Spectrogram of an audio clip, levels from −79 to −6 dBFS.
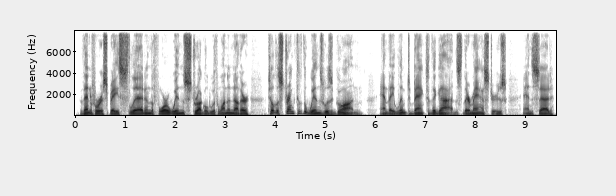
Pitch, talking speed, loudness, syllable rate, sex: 100 Hz, 200 wpm, -18 LUFS, 4.6 syllables/s, male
